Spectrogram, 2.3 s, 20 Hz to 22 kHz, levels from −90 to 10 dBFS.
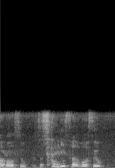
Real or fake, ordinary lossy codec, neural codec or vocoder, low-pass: real; Opus, 64 kbps; none; 7.2 kHz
